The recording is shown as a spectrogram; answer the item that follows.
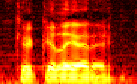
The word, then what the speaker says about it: Keukeleire: Well, welcome Jens Keukeleire. Now, if I pronounce that correctly, Jens, do the proper pronunciation for me. Keukeleire.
